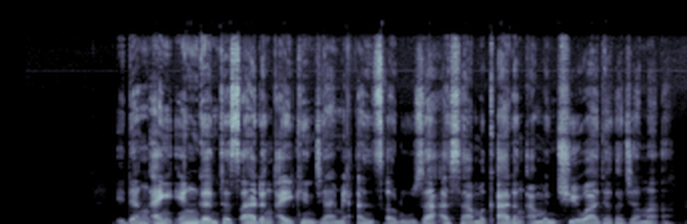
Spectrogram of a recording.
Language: Hausa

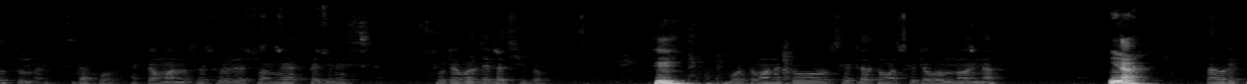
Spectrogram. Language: Bangla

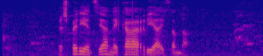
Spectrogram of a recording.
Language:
Basque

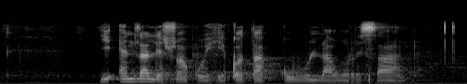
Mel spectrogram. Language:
Tsonga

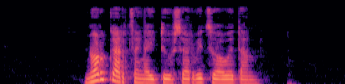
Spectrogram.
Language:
Basque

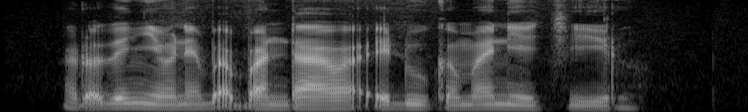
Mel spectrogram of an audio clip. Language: Luo (Kenya and Tanzania)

